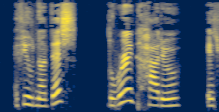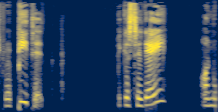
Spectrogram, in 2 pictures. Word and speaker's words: 하루: word number 164 haru haru this is pronounced as the two-syllable word the first syllable is ha the second syllable is pronounce it with me haru the word haru is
